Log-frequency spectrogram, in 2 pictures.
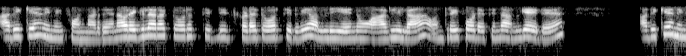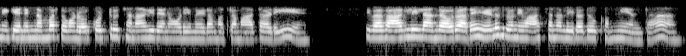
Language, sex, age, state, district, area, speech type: Kannada, female, 18-30, Karnataka, Hassan, rural, conversation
